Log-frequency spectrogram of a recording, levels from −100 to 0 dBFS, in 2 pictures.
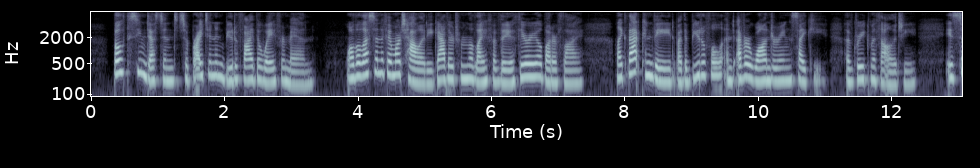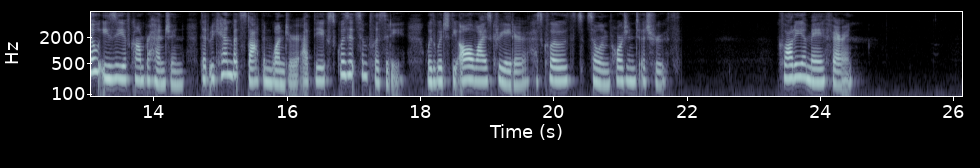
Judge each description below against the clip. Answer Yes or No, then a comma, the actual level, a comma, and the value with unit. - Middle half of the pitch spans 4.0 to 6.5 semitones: No, average, 3.4 semitones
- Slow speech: No, average, 155 wpm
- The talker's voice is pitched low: No, high, 205 Hz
